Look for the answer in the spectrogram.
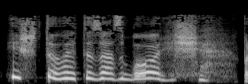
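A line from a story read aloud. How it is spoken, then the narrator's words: Tearful mother's voice. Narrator (Russian): продолжала мать сквозь слезы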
